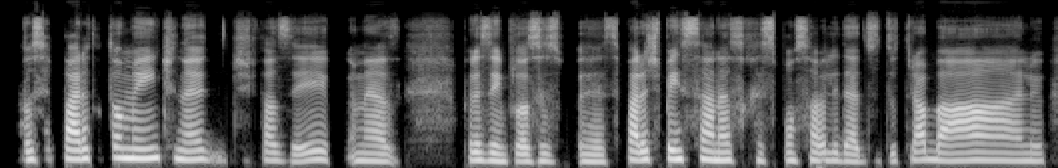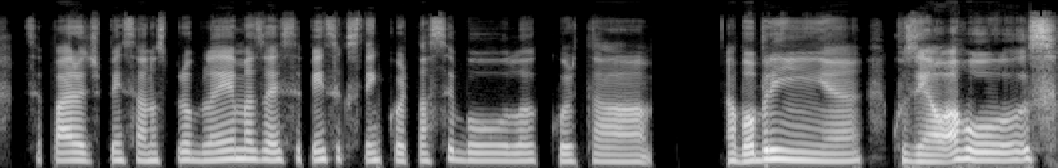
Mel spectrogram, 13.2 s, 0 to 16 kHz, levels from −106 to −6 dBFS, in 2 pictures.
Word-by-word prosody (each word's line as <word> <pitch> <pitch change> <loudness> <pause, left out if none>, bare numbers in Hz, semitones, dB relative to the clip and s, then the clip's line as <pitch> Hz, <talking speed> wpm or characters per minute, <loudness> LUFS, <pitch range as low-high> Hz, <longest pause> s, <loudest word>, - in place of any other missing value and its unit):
Você 195 +1 -2
para 205 0 +6
totalmente, 225 0 +2
né, 195 +1 +1
de 165 -4 -15
fazer, 175 +1 -3
né, 165 -2 -2 0.5
por 180 - -5
exemplo, 165 -3 0
as 155 0 0
res 165 -2 -4
eh, 155 -2 -2
você - - -13
para 190 -1 +4
de 195 - -4
pensar 200 -1 +3
nas 180 0 +1
responsabilidades 170 -3 -4
do 160 - -10
trabalho, 175 -2 +1 0.2
você 185 - -18
para 175 0 +2
de 165 - -12
pensar 180 -1 -4
nos 170 +1 -4
problemas, 190 +3 0
aí 185 0 +1
você 205 - -10
pensa 200 +3 -3
que - - -14
você - - -10
tem 175 +1 -3
que - - -20
cortar 170 0 -4
cebola, 170 -3 -3
cortar 155 -2 -3 0.5
abobrinha, 175 -1 +4 0.2
cozinhar 155 -3 +2
o - - +6
arroz. 185 0 +5
175 Hz, 180 wpm, -24 LUFS, 165-190 Hz, 0.5 s, para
